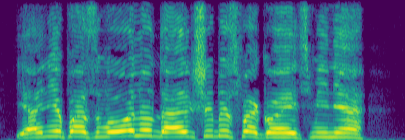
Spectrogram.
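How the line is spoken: Shout. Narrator (Russian): крикнул он

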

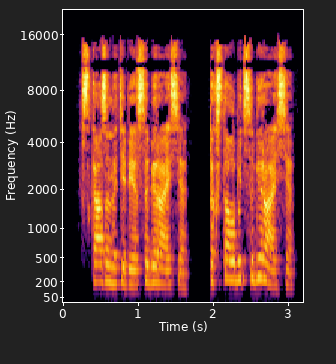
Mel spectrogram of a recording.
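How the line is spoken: Rough soldier's voice. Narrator (Russian): грубо сказал солдат

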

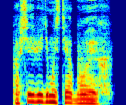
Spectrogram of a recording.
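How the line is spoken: Sighing. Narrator (Russian): вздохнул я

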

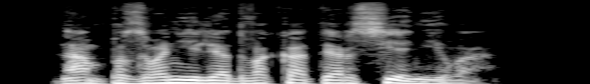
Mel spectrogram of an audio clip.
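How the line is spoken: Angry, curt. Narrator (Russian): зло бросил Сергей

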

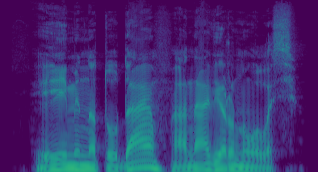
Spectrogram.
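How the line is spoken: Gloomy. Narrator (Russian): мрачно произнес Киндред

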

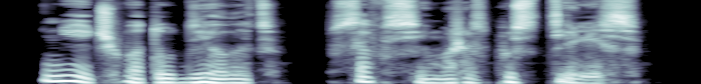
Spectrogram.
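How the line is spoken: Muttering under breath. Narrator (Russian): бормочет себе под нос

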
